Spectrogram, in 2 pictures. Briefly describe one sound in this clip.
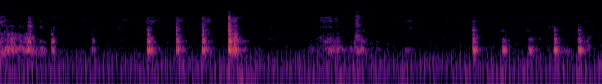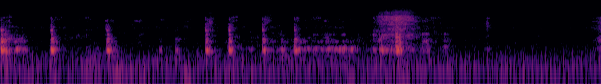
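A paintbrush taps and dabs lightly against a hard surface.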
